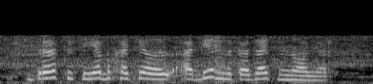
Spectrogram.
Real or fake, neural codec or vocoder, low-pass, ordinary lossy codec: real; none; 7.2 kHz; AAC, 16 kbps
